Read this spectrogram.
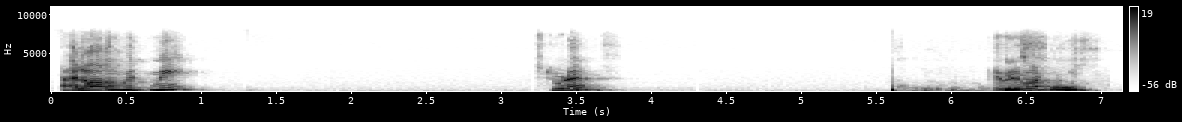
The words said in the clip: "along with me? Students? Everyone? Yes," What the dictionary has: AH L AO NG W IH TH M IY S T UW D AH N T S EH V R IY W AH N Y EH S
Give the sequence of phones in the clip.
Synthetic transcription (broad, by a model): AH L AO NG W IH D M IY S T UW D AH N T S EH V R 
